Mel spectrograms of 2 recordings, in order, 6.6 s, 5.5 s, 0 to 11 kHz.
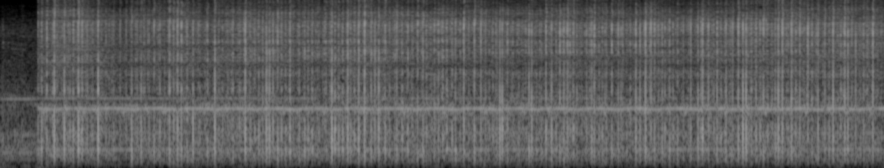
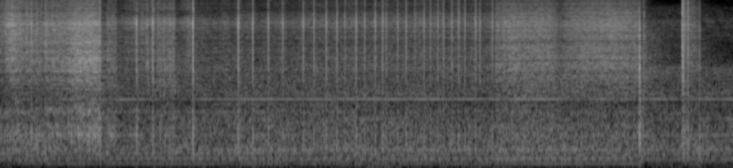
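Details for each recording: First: R-Tech 181 Digital MIG welder with spool gun on aluminium, voltage turned down: even, fine crackle holds steady for about twelve seconds then stops; a consistent arc giving an acceptable first-attempt bead. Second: R Tech 181 digital MIG welder, first use, earth polarity uncertain (negative vs positive), welding mild steel: the arc gives a hissy crackle that breaks into uneven pops and sputters instead of a steady buzz; erratic arc, cause unclear.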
